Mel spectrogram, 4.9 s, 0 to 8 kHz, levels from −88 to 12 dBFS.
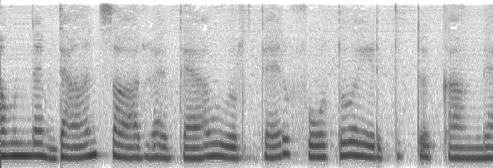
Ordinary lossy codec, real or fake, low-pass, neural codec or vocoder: none; fake; 7.2 kHz; codec, 24 kHz, 0.9 kbps, WavTokenizer, medium speech release version 2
